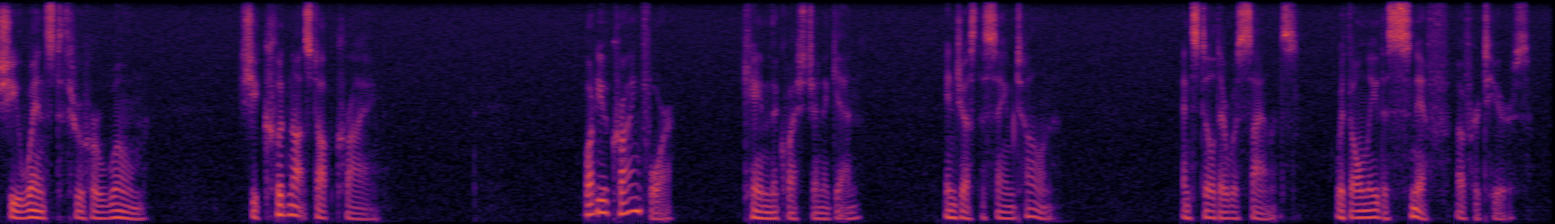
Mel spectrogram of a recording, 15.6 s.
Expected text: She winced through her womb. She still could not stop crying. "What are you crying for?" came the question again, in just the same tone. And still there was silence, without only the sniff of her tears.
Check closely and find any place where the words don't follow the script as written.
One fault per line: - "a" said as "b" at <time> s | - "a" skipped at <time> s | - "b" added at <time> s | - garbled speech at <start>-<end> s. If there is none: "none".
- "still" skipped at 2.6 s
- "without" said as "with" at 13.4 s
